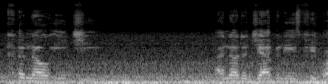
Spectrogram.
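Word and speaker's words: kunoichi: to most attracted to and that was the kanoichi now please i hear people online all over the place pronouncing this name that's how you pronounce the name it's not kano ichi i know the japanese people are cringing out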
